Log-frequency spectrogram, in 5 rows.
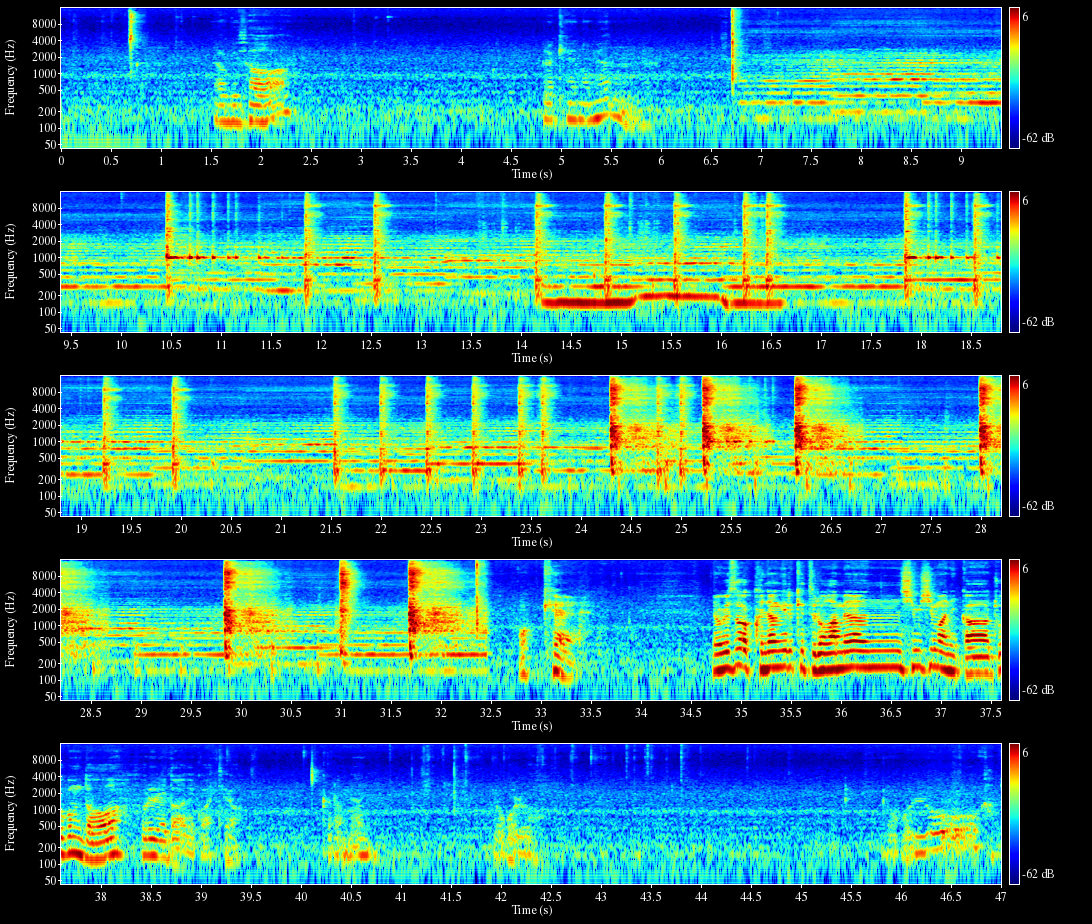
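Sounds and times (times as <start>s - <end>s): looping electronic melody: 6.8s - 32.5s
low bass notes: 6.8s - 32.5s
sharp noisy drum hits: 11.8s - 12.8s, 14.2s - 16.7s, 17.8s - 20.2s, 21.6s - 26.7s, 28.0s - 28.6s, 31.0s - 32.4s.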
